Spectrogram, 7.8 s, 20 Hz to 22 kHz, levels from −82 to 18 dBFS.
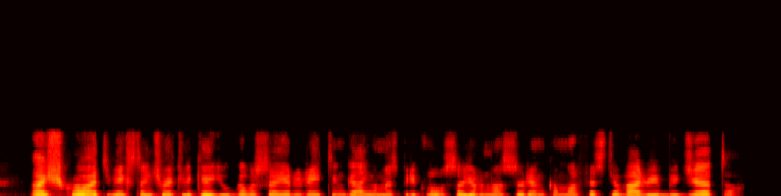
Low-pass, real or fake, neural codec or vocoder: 7.2 kHz; fake; codec, 16 kHz, 1 kbps, X-Codec, WavLM features, trained on Multilingual LibriSpeech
